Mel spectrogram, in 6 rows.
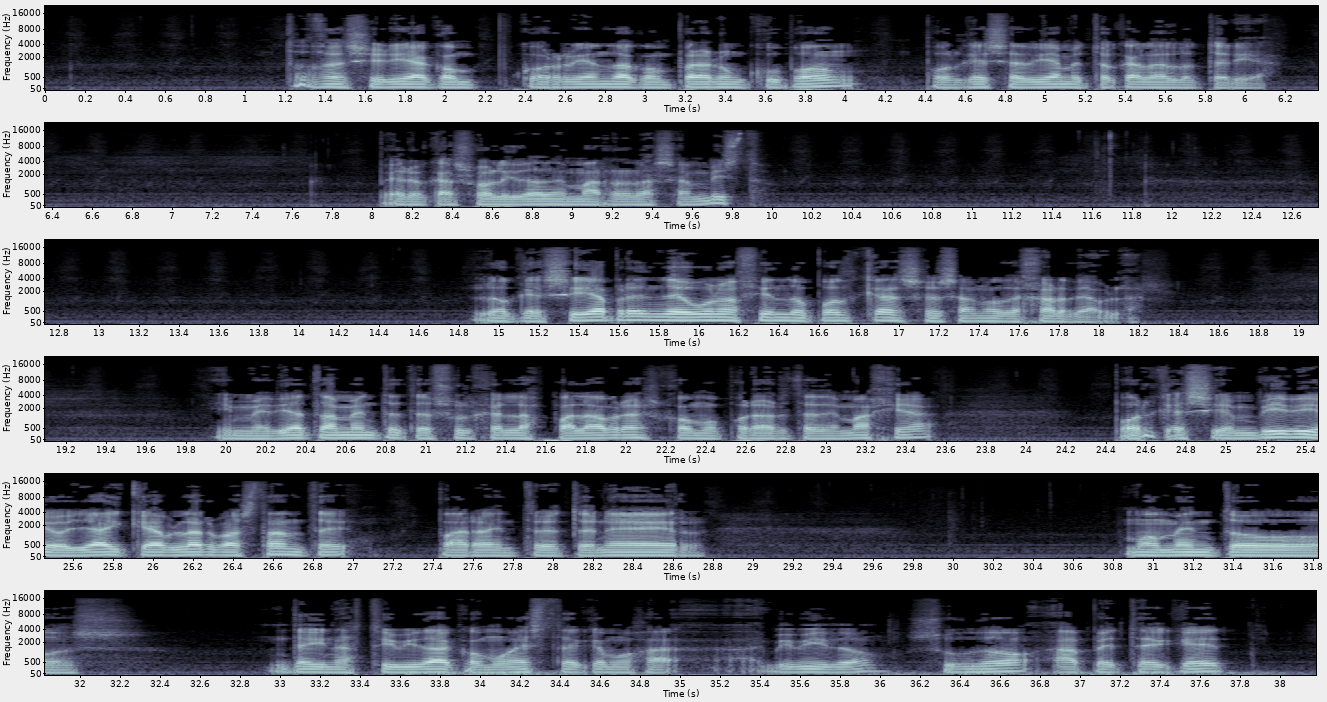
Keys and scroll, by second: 33.9 typing, 35.9-38.1 typing.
